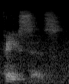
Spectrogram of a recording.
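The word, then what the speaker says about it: PHACES: Main reason being, when it's spread out that large, they're afraid of what's called faces. I forget exactly what it stands for, but it's spelled P-H-A-C-E, and then sometimes with an S, depending on if that particular syndrome is part of it.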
